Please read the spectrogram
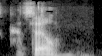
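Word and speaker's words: Cassel: And so that it was a good thing that, one of our newest characters, played by Vincent Castle, or Cassell, or however you say his name, but it's Cassell.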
